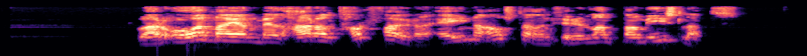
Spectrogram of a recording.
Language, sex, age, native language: Icelandic, male, 50-59, Icelandic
